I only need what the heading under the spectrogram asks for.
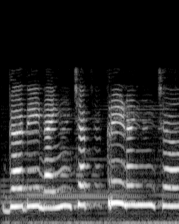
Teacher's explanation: ಮುಂದಿನ ಎರಡು ಅನುಸ್ವಾರದ ಉಚ್ಚಾರಣೆ ಚ ವರ್ಗದ ಅನುನಾಸಿಕದ ರೀತಿ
